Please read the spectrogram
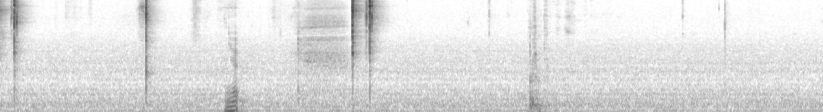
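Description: CIVIVI Vision FG folding knife being flicked open and closed by hand: sharp metallic clicks as the blade snaps out and locks, and as it shuts. The clicks come as a pair at the start, a single one about a second and a half in, and another pair about three and a half seconds in, just after a brief swish.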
